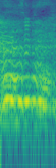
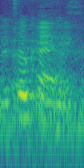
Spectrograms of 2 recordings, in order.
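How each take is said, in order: First: Higher and louder, laughing fake calm; mock reassurance. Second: Said in the usual way. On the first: Band member jokingly dismissing a fainting, hammed-up calm. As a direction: brush it off with a laugh.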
